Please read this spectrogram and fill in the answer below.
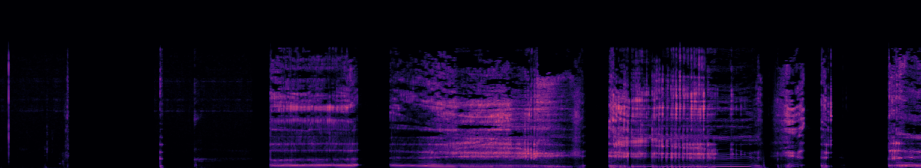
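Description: Several loud, long, croaking belches in a row, separated by brief pauses; repeated burping.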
